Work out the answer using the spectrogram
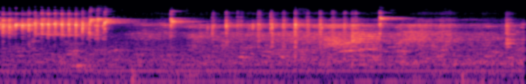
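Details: Lovebird ngekek panjang with birds answering: a fast rattling series of about twelve shrill notes, then a long stretch of rapid scratchy chattering and high squeaks.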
